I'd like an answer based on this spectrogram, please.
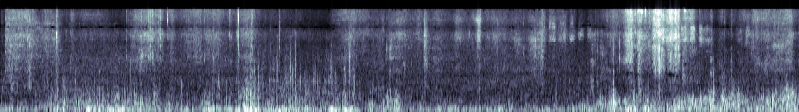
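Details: Strong wind buffeting and low rumbling, with faint speech and no animal sound.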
